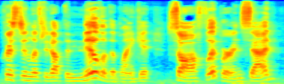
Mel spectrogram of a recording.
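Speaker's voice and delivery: usual speaking voice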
